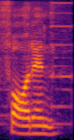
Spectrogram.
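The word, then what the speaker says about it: foreign: में GN आने पर जी का उच्चारण नहीं होता जैसे साइन फॉरेन सॉवरेन ऐसे शब्दों में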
